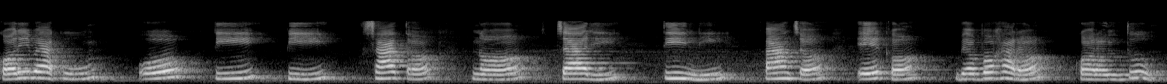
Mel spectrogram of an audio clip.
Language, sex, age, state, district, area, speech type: Odia, female, 30-45, Odisha, Khordha, rural, read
